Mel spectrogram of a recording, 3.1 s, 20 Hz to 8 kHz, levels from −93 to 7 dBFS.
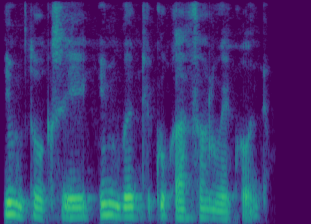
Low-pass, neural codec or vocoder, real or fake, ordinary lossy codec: none; codec, 16 kHz, 2 kbps, FunCodec, trained on Chinese and English, 25 frames a second; fake; none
